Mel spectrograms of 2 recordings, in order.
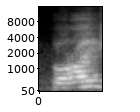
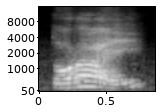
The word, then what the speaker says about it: তরাই: ইংরেজিতে যাকে বলা হয় টারাই বা টেরাই উচ্চারণ করেন। ইংরেজরা তরাই উচ্চারণ করতে পারেন না, তারা তেরাই উচ্চারণ করেন।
